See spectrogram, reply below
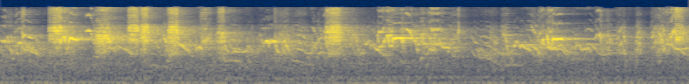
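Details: Several parakeets in a pet store chirping and squawking, high scratchy twitters rising and falling in loudness with a faint low hum behind.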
